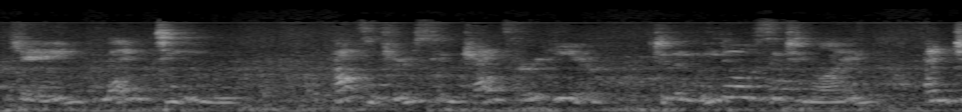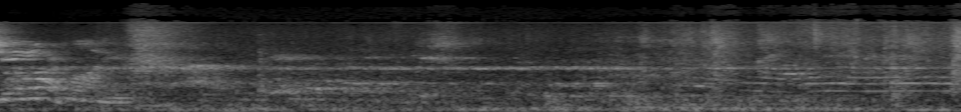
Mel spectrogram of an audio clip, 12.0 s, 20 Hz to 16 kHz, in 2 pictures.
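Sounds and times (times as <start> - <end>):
subway train rumble: 0.0 - 12.0.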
